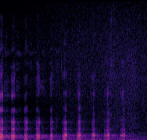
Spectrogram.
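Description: A man's low chuckling laugh: a quick run of short "heh" pulses, about seven a second, that stops just before the end.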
